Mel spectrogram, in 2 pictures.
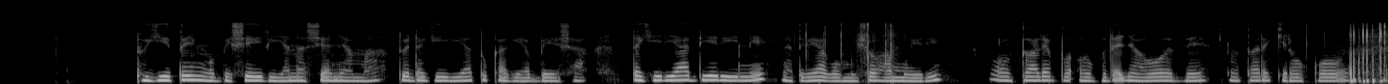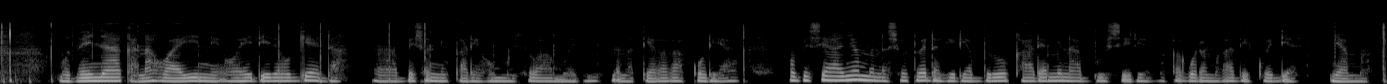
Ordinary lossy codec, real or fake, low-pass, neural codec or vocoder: none; real; 7.2 kHz; none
